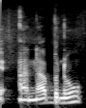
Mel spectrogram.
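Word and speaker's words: أنا ابن: अगर इससे पहले कोई लफ्ज हो तो हम कहेंगे अनबनु, अनबनु, अलिफ को बीच में से साइलेंट कर देंगे।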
